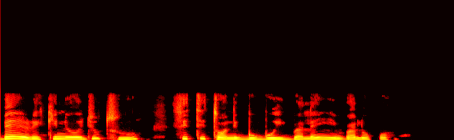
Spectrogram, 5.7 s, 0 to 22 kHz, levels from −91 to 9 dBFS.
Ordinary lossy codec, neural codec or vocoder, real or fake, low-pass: none; none; real; 7.2 kHz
